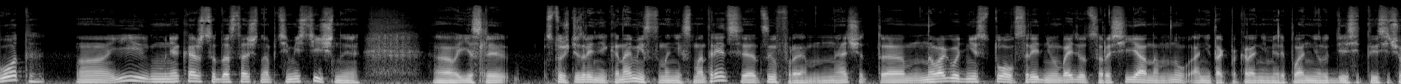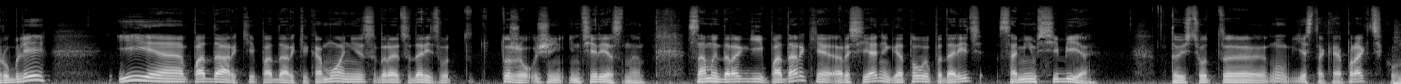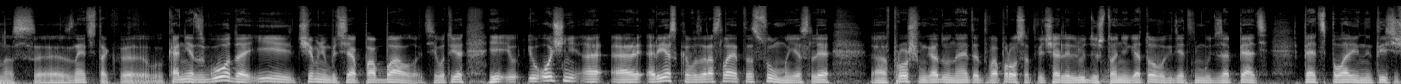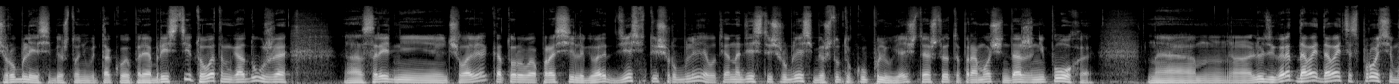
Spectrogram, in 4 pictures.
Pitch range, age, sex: 95-125 Hz, 30-49, male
